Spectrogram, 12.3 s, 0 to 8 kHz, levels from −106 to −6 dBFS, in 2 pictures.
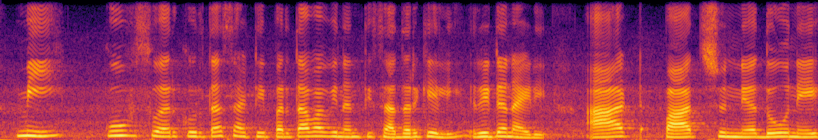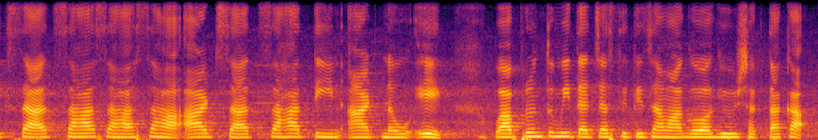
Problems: none marked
